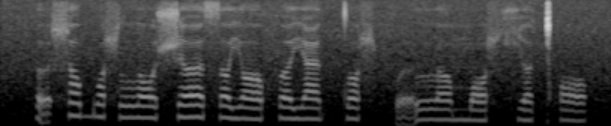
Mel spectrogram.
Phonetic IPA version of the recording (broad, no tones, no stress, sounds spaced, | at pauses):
ə̰ ɬ ʌ b ɔ ɬ lː ɔ ʃ ɜ s ʌ j ʌ f ɜ j æ tː ɔ ɬ f ə̰ lː ʌ m ɔ ɬ ç ɜ ǀʰ ɔ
